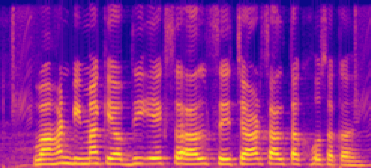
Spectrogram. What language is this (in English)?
Magahi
